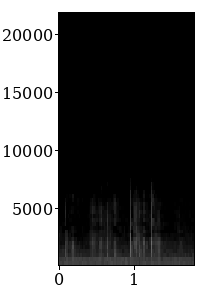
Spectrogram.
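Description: Typing on a computer keyboard while entering a remote login command: a quick, uneven run of light, faint key clicks, with a couple of slightly sharper taps.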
